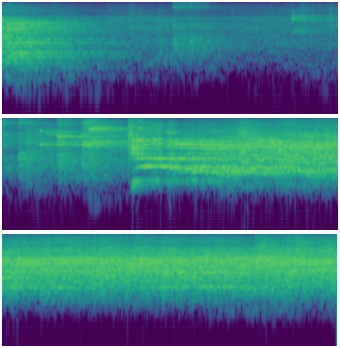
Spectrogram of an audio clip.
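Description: Table tennis ball clicking off bats and table in a short rally, then a sudden burst of shouting and cheering from players and spectators about halfway through that keeps going.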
